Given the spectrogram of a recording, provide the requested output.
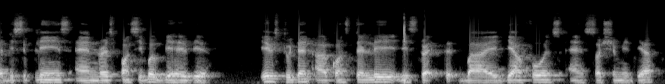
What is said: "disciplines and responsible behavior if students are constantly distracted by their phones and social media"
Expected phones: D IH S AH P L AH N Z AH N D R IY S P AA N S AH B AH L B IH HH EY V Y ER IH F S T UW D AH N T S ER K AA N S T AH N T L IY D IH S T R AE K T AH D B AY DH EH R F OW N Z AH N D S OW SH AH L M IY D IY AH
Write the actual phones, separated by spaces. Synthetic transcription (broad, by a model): D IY S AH P L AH N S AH N R IY S P AA N S AH B AH L B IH HH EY V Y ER IH F S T UW D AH N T AA K AA N S T AH N T L IY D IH S T R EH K T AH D B AY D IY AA F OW N S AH N S OW SH AH L M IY D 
